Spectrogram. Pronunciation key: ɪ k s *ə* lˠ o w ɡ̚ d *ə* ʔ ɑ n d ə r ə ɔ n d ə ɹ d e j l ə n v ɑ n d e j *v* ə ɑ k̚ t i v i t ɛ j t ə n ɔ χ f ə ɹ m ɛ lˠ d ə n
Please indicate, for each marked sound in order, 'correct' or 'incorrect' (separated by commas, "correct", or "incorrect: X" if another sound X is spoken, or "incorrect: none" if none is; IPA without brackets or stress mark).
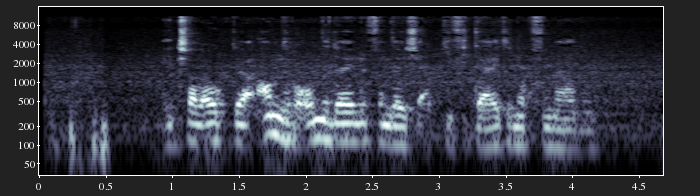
incorrect: ɑ, correct, incorrect: z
